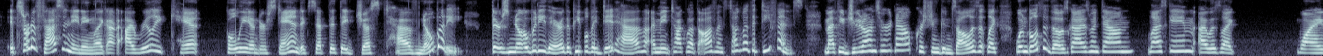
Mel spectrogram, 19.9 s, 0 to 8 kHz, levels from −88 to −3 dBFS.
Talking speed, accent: 165 wpm, American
